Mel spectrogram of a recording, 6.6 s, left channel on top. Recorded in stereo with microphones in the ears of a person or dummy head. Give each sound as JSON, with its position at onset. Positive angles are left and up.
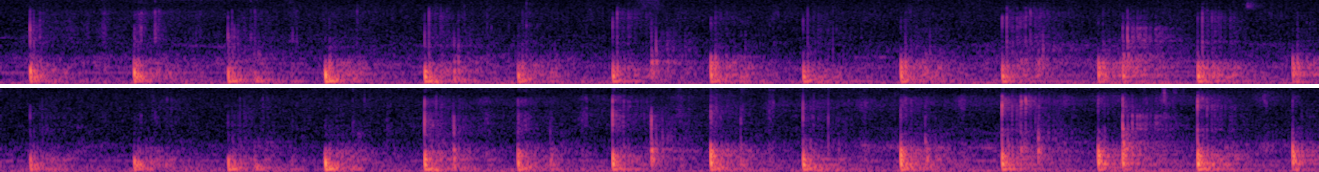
{"t": 0.1, "sound": "running footsteps", "side_deg": 35, "distance_m": 1.5}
